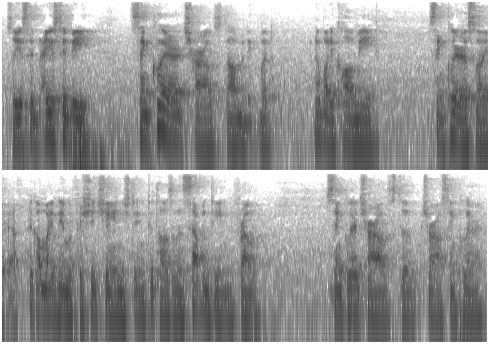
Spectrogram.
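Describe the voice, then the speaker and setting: Hesitant priest, low voice. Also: male voice, little pitch movement. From Barbados. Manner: hesitant, halting, many fillers and restarts, laughs often. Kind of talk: casual interview answers. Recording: roomy recording with faint background noise.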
